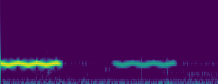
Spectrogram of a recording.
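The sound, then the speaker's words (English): Hearing-test tones from an audiology clinic at Utah State University: two steady, pure whistle-like beeps at the same mid pitch, each about half a second long with a short pause between. A faint click falls within each tone, over a soft low hum. “What you just heard are two types of hearing tests conducted through USU Student Academy of Audiology.”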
